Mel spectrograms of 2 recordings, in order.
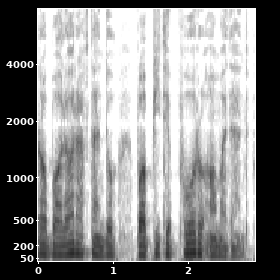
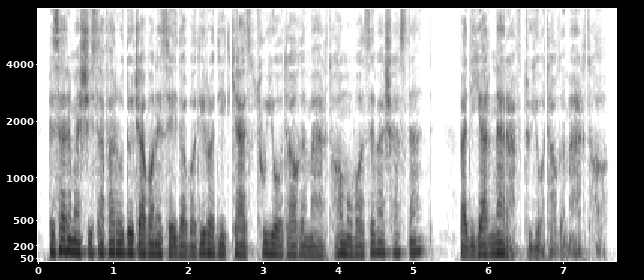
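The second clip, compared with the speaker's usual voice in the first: usual speaking voice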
